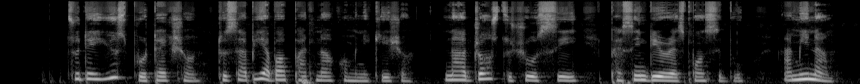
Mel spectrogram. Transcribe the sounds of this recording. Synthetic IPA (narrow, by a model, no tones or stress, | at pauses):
tʰudejuspʰɹotʰɛkʃɔ̃ntʰusabiabat̚pʰatnakʰɔmjũnikʰeʃɔ̃nː | ãd͡ʒɔstʰuʃosepʰɛsĩndeɹɛspʰɔ̃nsibu | ãmĩnãm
